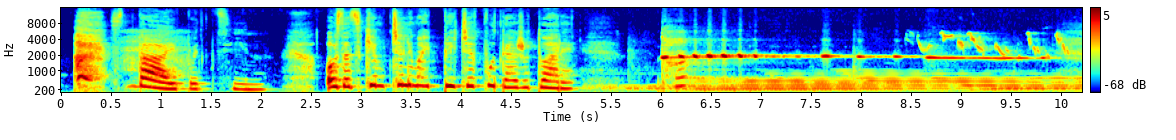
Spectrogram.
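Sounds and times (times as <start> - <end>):
speech: 0.8 - 5.2, 6.1 - 7.0
soft low musical backing with sustained tone: 4.0 - 10.2
swallows chirping: 8.4 - 10.2.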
